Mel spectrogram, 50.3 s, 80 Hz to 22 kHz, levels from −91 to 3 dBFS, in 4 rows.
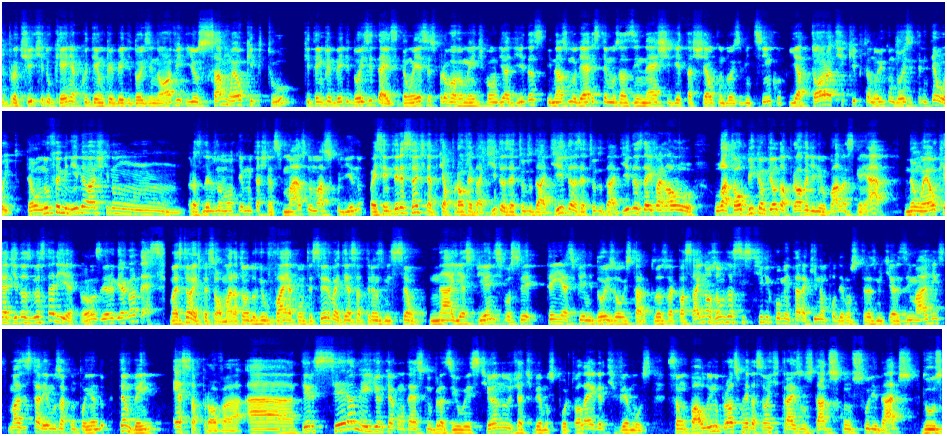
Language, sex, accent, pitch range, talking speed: Portuguese, male, Brazilian, 130-160 Hz, 200 wpm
